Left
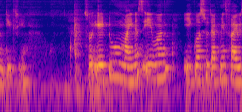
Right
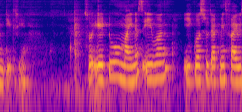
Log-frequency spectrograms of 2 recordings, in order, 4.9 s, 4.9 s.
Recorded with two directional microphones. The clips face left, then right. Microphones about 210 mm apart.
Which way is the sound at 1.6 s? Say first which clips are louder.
Right 5 dB; 50° right (ahead or behind).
